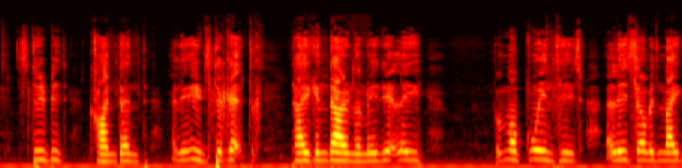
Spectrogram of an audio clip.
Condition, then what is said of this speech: Cerebral palsy. A lot of times, it's when I'm trying to focus on something, but something else takes my mind away.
